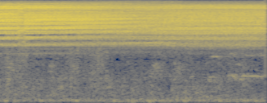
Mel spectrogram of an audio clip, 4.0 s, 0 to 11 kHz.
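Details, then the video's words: Cicadas mating during cicada season at Sitio Bagumbayan, Brgy. Balabag, La Carlota City, Negros Occidental, on July 18, 2020, give loud mating calls. The sound is a steady, piercing high buzz with a fine rapid pulsing that barely changes in strength. "Pinaka Maingay na Insekto sa Buong Mundo | Cicada Season | Cicada Mating"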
